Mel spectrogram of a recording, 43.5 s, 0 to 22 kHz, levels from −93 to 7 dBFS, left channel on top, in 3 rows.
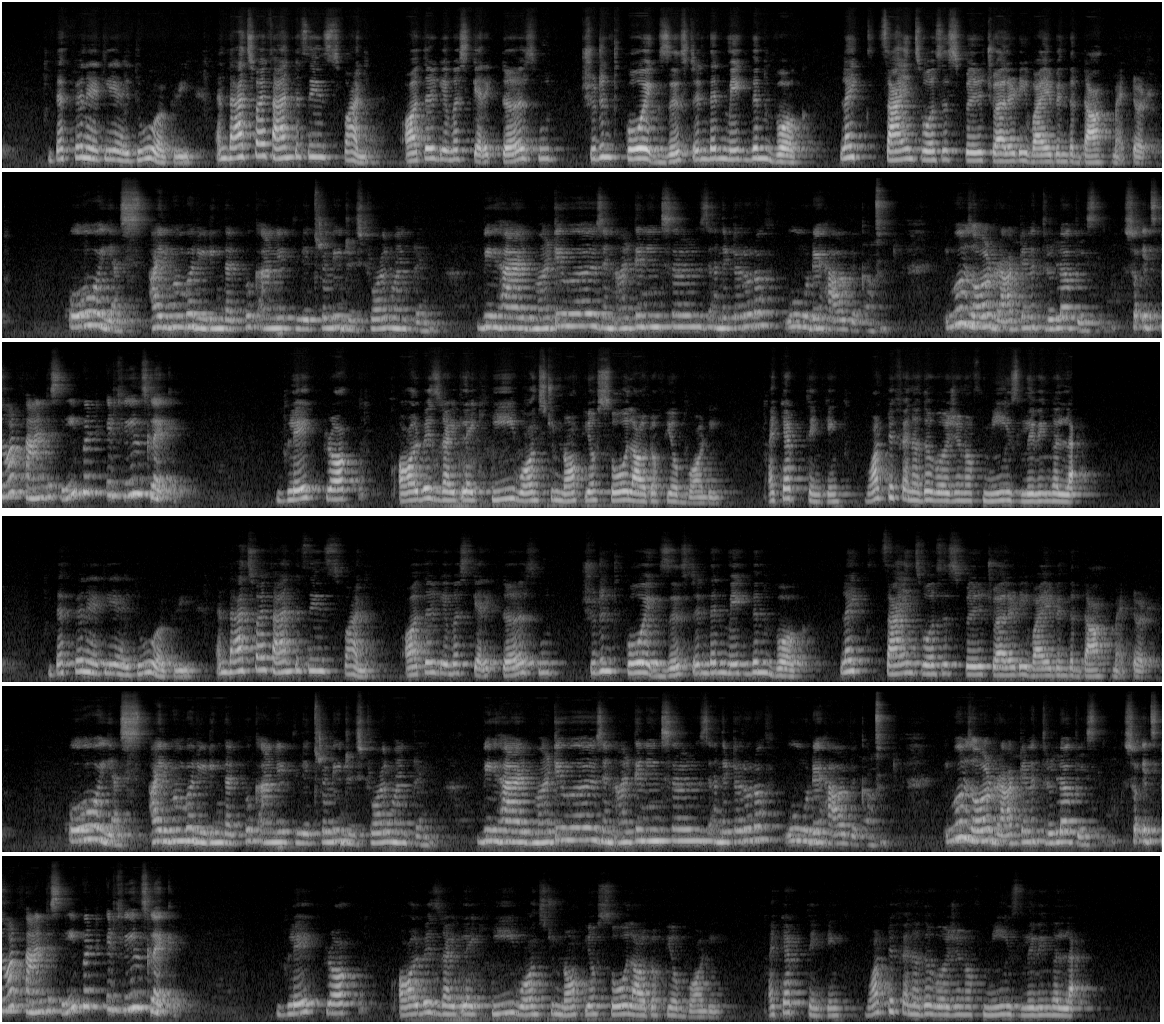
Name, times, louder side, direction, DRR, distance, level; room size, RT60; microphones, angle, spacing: voice 1, 0.6-2.4 2.7-4.6 5.0-6.9 7.3-10.0 10.5-10.7 11.1-14.4 32.4-33.6 34.0-38.0 38.6-39.5 39.8-42.4, left 4 dB, 55° left, 13 dB, 0.7 m, -27 dB
voice 2, 15.3-19.9 20.4-25.6 26.3-28.1 28.5-31.2, equal, 15° right, 4 dB, 2.1 m, -28 dB
22.0 x 11.5 x 4.0 m, 0.64 s
head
